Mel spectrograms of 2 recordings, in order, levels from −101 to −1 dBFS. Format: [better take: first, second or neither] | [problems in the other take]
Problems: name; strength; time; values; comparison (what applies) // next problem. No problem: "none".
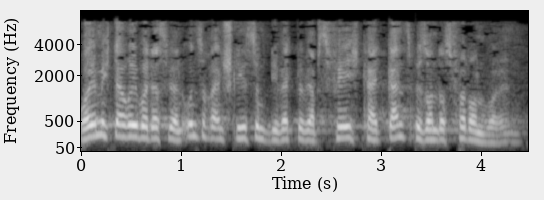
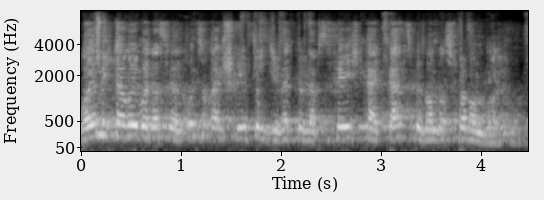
first | noise reduction (neural separator model SepFormer DNS4)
